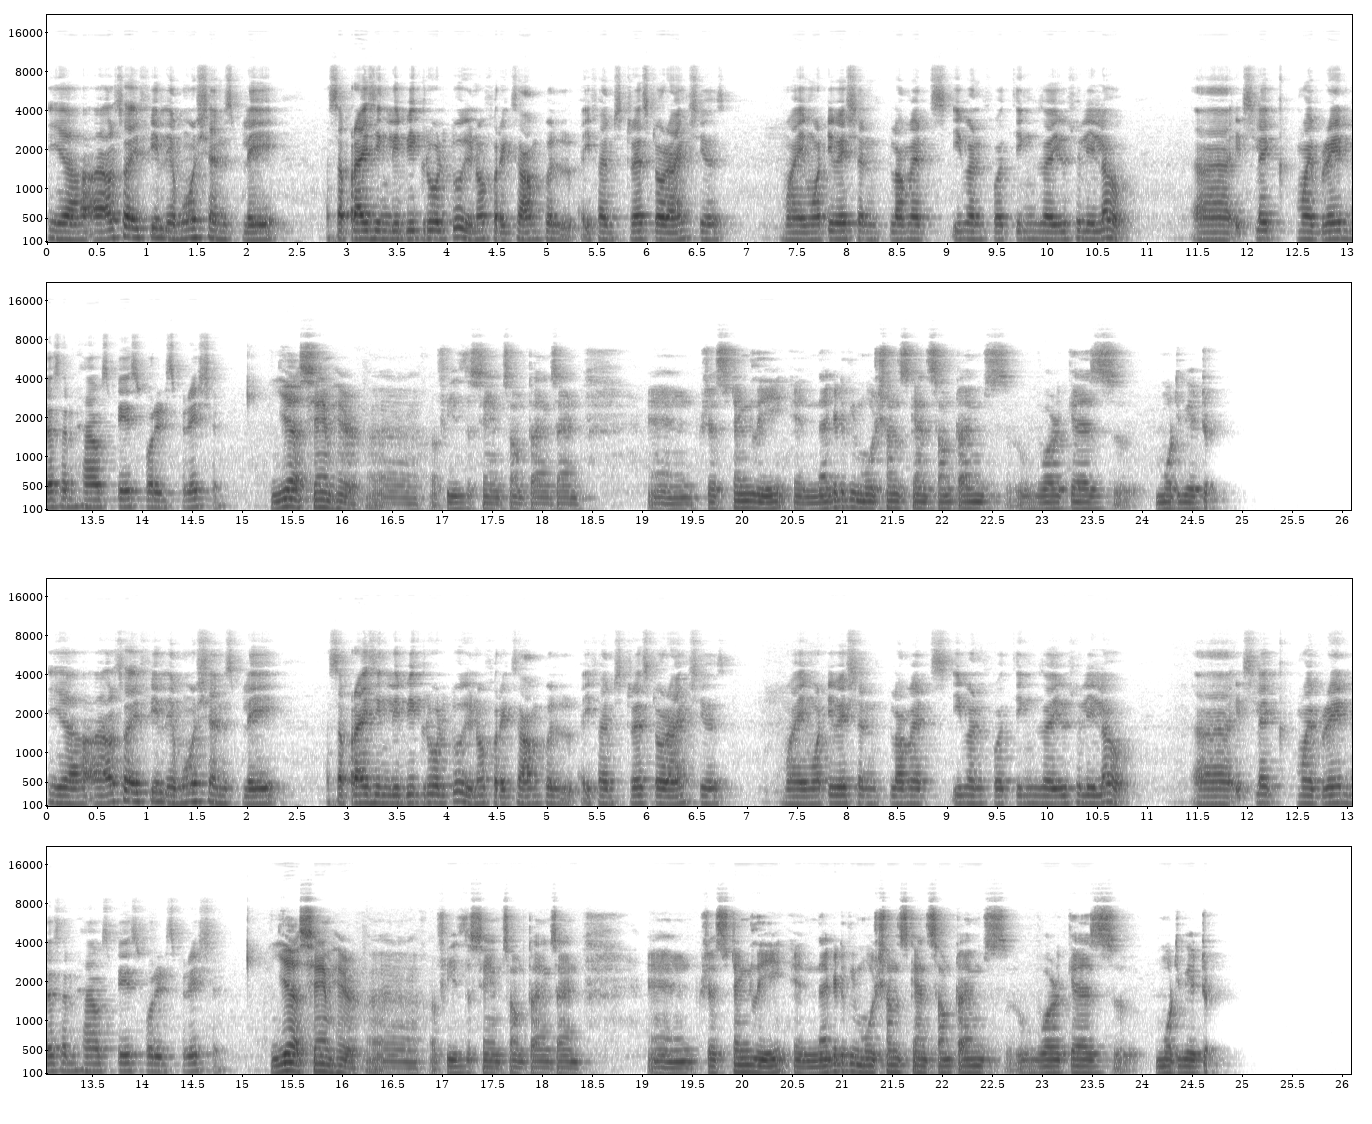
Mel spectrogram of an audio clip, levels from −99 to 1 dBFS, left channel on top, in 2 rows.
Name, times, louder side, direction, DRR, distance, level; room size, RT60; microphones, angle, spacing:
voice 1, 0.0-2.3 2.8-6.8 7.3-10.8 11.4-14.8, left 2 dB, 20° left, 0.8 m, -32 dB
voice 2, 15.3-18.8 19.1-24.7, right 3 dB, 30° right, 0.7 m, -33 dB
9.3 x 4.3 x 2.6 m
head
